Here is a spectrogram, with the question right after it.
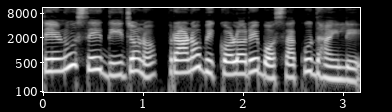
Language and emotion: Odia, neutral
